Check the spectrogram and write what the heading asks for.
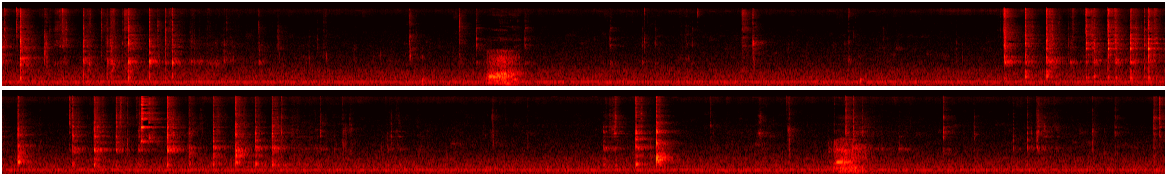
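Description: Metal fork scraping and clinking against the inside of a tin can of tuna, in irregular clusters of quick strokes, busiest about halfway through. A few short voice-like sounds break in now and then.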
